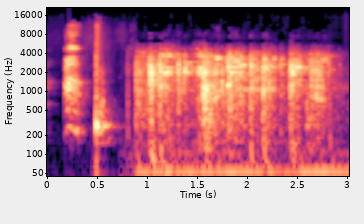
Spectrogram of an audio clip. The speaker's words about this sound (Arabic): أصابت الكرة زجاج الشباك وكسرته.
